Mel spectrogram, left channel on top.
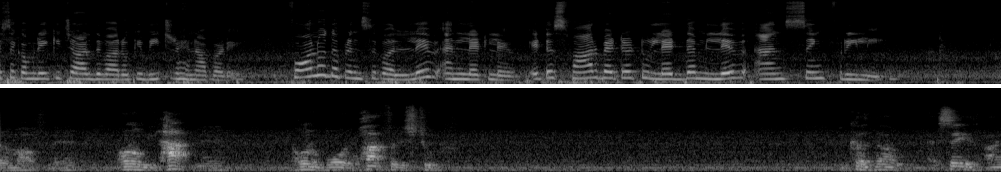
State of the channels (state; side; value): different; both; correlation 0.00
